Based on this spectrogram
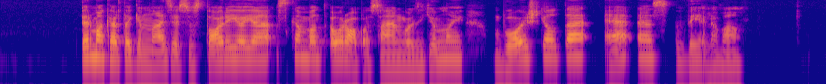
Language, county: Lithuanian, Panevėžys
